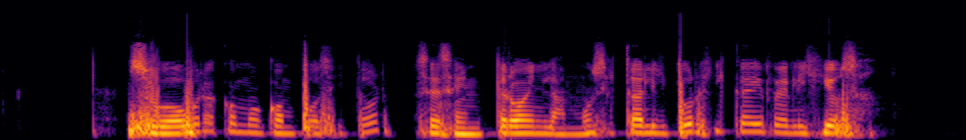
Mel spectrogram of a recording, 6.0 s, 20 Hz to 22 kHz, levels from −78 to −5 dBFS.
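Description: Nothing here stands out as a technical fault; the speech just runs along as you'd expect, with nothing tripping it up along the way.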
